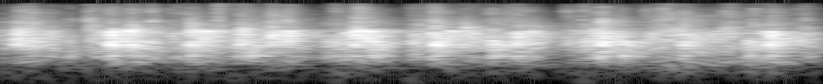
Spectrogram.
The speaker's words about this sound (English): How about a round of applause for our excellent panelists here?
